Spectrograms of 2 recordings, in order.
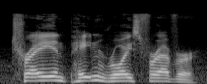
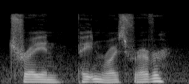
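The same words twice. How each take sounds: First: It is said loudly. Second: It is said quietly.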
